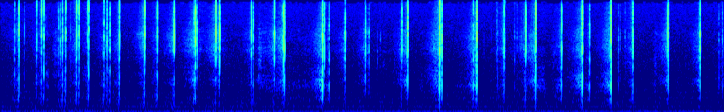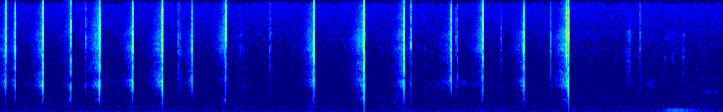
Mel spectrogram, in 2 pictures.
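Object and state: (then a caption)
Aluminum laptop lid tapped with nails. Long nails tap and lightly scratch the surface of a closed silver aluminum laptop lid, making a quiet run of quick, dry, bright clicks. The taps come in dense bursts at first, then space out. A steady low hum sits underneath, and a soft low rustle follows just before the end.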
